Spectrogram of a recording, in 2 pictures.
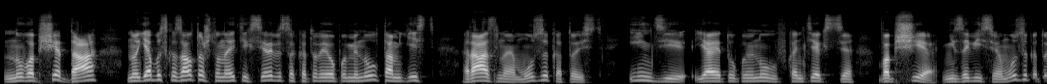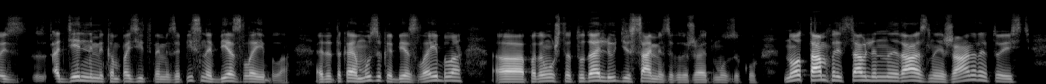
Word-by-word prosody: Ну 145 +6 -3
вообще 175 +5 +2
да. 205 +1 +7 0.3
Но 165 +2 +1
я 205 +5 +6
бы 215 - -2
сказал 200 0 +2
то, 215 0 -2
что 175 - -6
на 170 - 0
этих 175 -2 -4
сервисах, 180 -4 -3
которые 165 +1 -5
я 160 - +1
упомянул, 160 +6 -5
там 175 -4 +3
есть 170 +3 -7 0.3
разная 140 -9 +6
музыка. 175 - -6
То 125 +1 -9
есть 110 -2 -9 0.2
инди 145 -8 -7
я 150 0 +4
это 150 0 0
упомянул 150 +1 -7
в 125 - -21
контексте 140 -3 -4 0.2
вообще - - +3
независимая 140 0 -5
музыка, 215 +5 -7
то - - -10
есть 115 -6 -9
з - - -18
отдельными 155 +3 -2
композиторами 135 -3 -7
записана 145 +6 -7
без 150 +2 -1
лейбла. 115 -10 -5 0.2
Это 125 +2 -5
такая 150 +2 +1
музыка 180 +3 -4
без 130 -4 -3
лейбла, 180 -3 -2 0.3
а, 120 0 +5
потому 145 +4 -3
что 145 -2 -6
туда 160 +5 +4
люди 165 -2 -5
сами 145 -3 +2
загружают 110 -1 -7
музыку. 100 -1 -15 0.2
Но 210 +4 +4
там 205 -1 +8
представлены 180 -2 -1
разные 165 -7 +3
жанры, 190 - 0
то 150 - -11
есть 130 -3 -8
155 Hz, 165 wpm, -22 LUFS, 130-180 Hz, 0.3 s, там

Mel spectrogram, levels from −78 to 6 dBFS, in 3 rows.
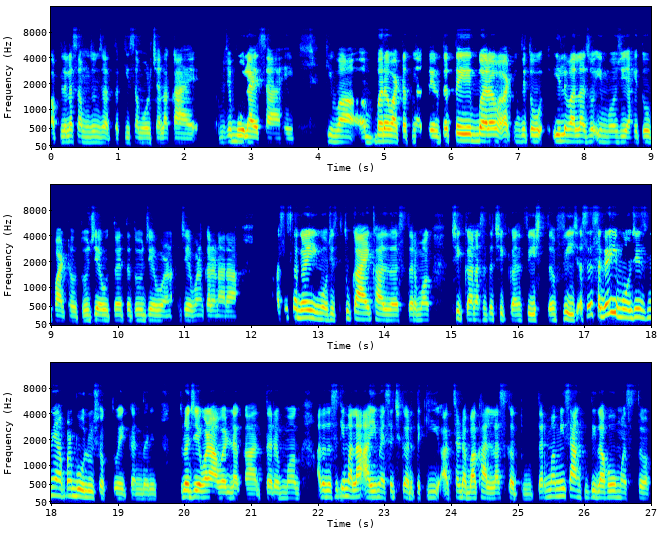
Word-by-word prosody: आपल्याला 145 +2 -3
समजून 140 -2 -5
जातं, 135 - -6
की 130 - -10
समोरच्याला 130 0 -5
काय 120 -2 0 0.4
म्हणजे 135 +4 -6
बोलायचं 145 -3 +4
आहे? 125 -1 -4 0.5
किंवा 150 -2 -1 0.5
बरं 160 -1 +5
वाटत 150 -1 +3
नसेल, 145 0 -1
तर 165 - +5
ते 180 -1 +8
बरं 165 -1 +8
म्हणजे 155 0 0
तो - - +2 0.2
इलवाला 160 -2 +2
जो 160 - -2
इमोजी 145 0 -4
आहे, 140 0 -4
तो 150 - +1
पाठवतो. 130 -1 -3
जेवतोय, 140 -1 -1
तर 140 - -5
तो 140 0 -4
जेवण 135 -3 -3 0.2
जेवण 140 0 -5
करणारा 125 -2 -4 0.6
असे 440 - -8
सगळे 205 - +4
इमोजीस 155 -4 -2
तू 190 - -4
काय 160 -3 +7
खाल्लस? 140 -3 0
तर 145 0 -1
मग 145 +1 -4 0.4
चिकन 160 -4 -1
असेल, 150 0 -7
तर - - -3
चिकन, 140 -2 -4
फिश 145 -2 -1
तर 145 - -1
फिश 155 -5 +1
असे 265 - +1
सगळे 265 +2 +5
इमोजीज 215 - +1
नी 215 0 -1
आपण 200 0 -1
बोलू 170 -4 +2
शकतो, 135 -2 -7
एकंदरीत. 125 -1 -6 0.4
तुला 175 0 +7
जेवण 165 -1 +7
आवडलं 145 -2 +3
का? 130 0 -1 0.2
तर 145 -1 -1
मग 145 -1 -6 0.3
आता - - +1
जसं, 180 +2 -7
की 195 - -2
मला 180 -2 +4
आई 160 0 +2
मेसेज 160 0 -5
करते, 140 - -3
की 155 0 -10
आजचा 160 - -4
डब्बा 145 +1 +2
खाल्लास 140 0 -1
का - - +1
तू? 125 0 -14
तर 155 - -3
मग 185 +1 -3
मी 195 +1 -1
सांगते 170 -5 -1
तिला 160 -3 +1
हो 165 0 +2
मस्त. 145 +1 -9
150 Hz, 175 wpm, -23 LUFS, 140-165 Hz, 0.6 s, ते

